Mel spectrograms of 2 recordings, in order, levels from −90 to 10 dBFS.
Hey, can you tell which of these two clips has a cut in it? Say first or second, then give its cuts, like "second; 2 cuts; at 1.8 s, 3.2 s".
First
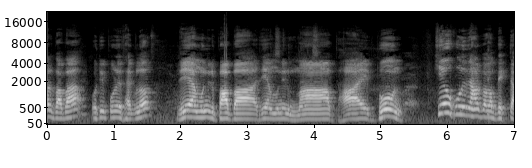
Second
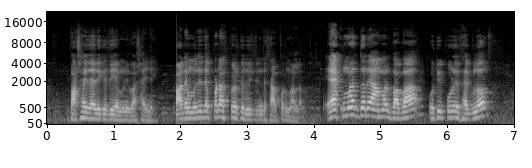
second; 2 cuts; at 1.8 s, 4.0 s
